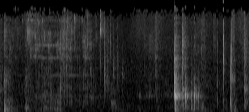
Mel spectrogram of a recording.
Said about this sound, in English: Right, that's half a pint of milk measured out. Okay, so I'm just going to pour the milk in with the bread.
